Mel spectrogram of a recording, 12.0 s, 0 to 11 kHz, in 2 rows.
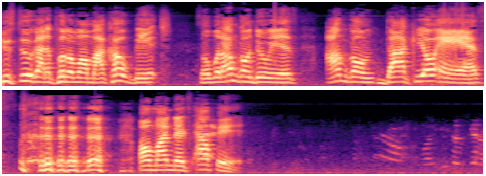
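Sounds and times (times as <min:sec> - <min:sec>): faint low hum: 0:06.1 - 0:12.0
faint voice over phone speaker: 0:08.6 - 0:12.0.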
